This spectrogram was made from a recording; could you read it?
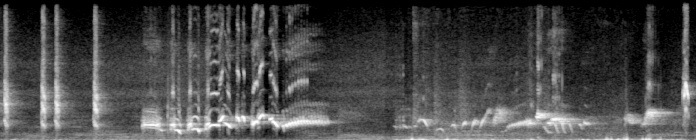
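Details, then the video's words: White-rumped shama singing a many-voiced fighting song meant to provoke rivals: varied warbled and slurred whistles with clicking notes, accompanied by a low rumbling background noise in the second half. "chòe lửa hót nhiều giọng kích bổi hót đấu"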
